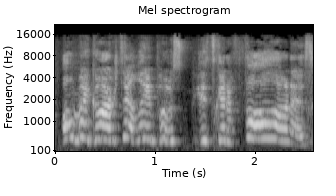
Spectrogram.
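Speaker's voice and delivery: panicked. Retold or imitated. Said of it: "and we're like".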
